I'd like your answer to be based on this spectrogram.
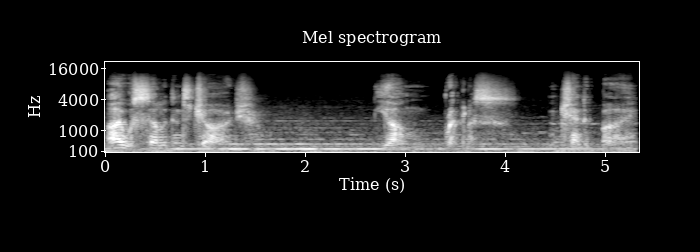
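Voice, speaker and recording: An actor playing a stoic, weary veteran commander in a video game, speaking in a measured, solemn and formal way. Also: male voice, low voice, wildly swooping pitch, heavily acted. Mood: wistful. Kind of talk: dramatic video game cutscene acting. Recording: music under the voice.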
